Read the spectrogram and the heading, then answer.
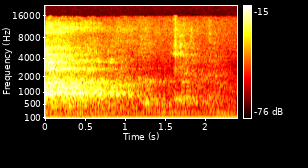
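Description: Deep breathing from a church audience, a soft, diffuse breathy hiss of many inhales and exhales blending together at low volume.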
